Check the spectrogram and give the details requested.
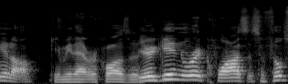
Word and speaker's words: Rayquaza: R-A-Y-Q-U-A-Z-A. R-A-Y-Q-U-A-Z-A. Okay. Or I guarantee, Rayquaza. I actually think that's how you're supposed to pronounce it, but I don't care.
